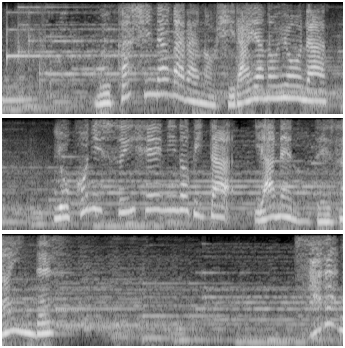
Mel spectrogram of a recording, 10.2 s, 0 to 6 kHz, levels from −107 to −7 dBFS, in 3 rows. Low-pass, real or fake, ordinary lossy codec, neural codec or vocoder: 5.4 kHz; real; Opus, 16 kbps; none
